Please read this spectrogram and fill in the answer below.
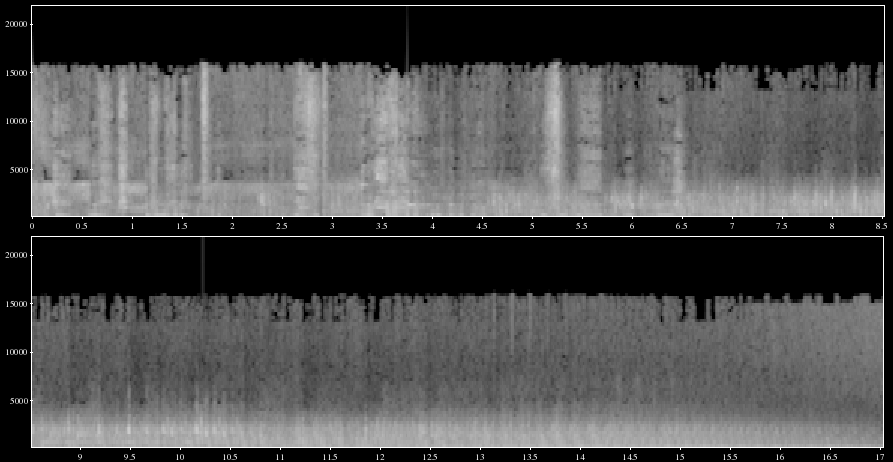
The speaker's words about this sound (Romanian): Vântul e molcom, înăbușitor și se avântă sub lună. Din răsărit, peste valuri, începe o furtună.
